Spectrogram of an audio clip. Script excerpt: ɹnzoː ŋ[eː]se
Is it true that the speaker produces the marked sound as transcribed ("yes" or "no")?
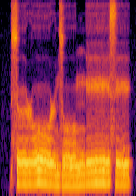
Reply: yes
